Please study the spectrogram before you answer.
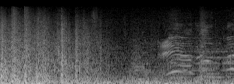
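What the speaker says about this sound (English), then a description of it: "Just the sheer fire of my Chasseurs turned that one unit back." Massed musket volleys from French Chasseurs in a Napoleon: Total War online battle between France and Spain, a dense crackle of overlapping shots that rolls continuously, with faint battlefield whistles and cries rising toward the end.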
